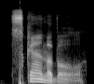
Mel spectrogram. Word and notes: scannable: British English

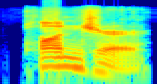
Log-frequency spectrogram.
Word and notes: plunger: American English

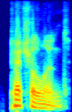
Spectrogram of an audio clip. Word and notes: petulant: American English

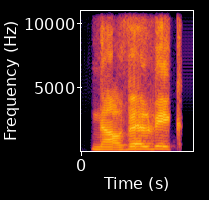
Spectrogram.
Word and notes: nouvelle vague: Indian

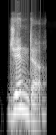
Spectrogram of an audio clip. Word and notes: gender: Indian

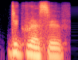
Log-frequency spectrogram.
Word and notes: degressive: Indian

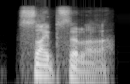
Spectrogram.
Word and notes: cypsela: British English

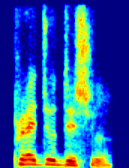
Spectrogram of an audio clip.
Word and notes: prejudicial: Indian

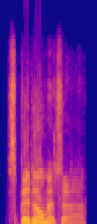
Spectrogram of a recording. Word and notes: speedometer: British English

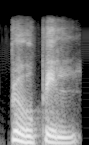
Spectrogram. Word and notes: propyl: Indian

